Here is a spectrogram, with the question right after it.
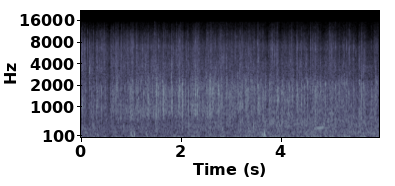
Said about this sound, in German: Herzlichen Dank an das Ensemble für die wunderschöne musikalische Einstimmung. Und ich glaube, nochmal einen schönen Applaus zum Abgang.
